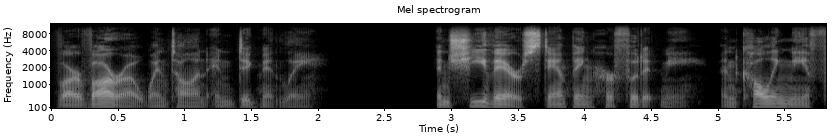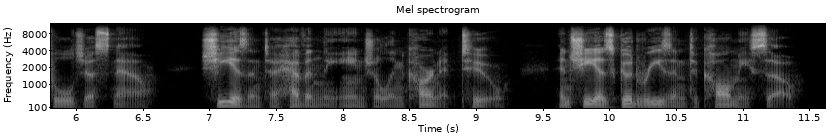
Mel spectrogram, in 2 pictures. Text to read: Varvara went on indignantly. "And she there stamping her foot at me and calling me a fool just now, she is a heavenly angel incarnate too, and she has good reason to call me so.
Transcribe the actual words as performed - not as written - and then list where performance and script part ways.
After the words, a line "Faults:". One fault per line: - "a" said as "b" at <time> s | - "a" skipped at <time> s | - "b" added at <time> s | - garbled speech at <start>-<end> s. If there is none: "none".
Varvara went on indignantly. "And she there stamping her foot at me and calling me a fool just now, she isn't a heavenly angel incarnate too, and she has good reason to call me so.
Faults:
- "is" said as "isn't" at 7.2 s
